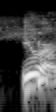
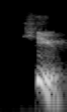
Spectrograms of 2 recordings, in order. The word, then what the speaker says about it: Hugh: Hugh, Hefner. – De, Hugh Hefner. Así pronunciamos los que hablamos inglés británico. Hugh.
